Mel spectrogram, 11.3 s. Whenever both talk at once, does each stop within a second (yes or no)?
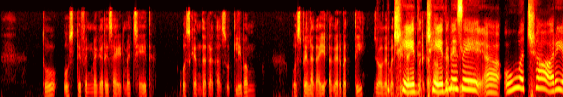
no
